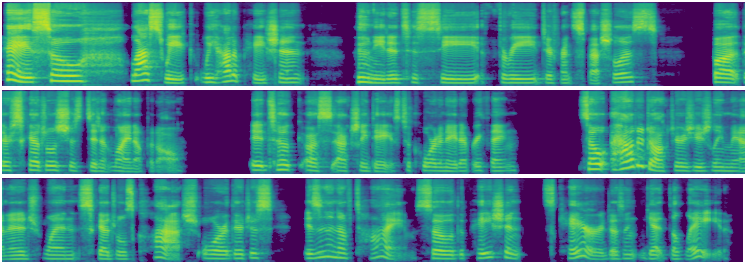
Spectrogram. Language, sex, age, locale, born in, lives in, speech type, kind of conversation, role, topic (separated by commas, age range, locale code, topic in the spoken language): English, female, 40-44, en-US, United States, United States, read, expert-assistant, asker, How do doctors in different specialties coordinate patient care when they face scheduling conflicts or tight time constraints?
